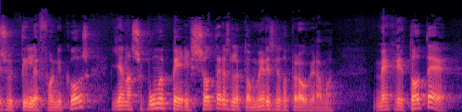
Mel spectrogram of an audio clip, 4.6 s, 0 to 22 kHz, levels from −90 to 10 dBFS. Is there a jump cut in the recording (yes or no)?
no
